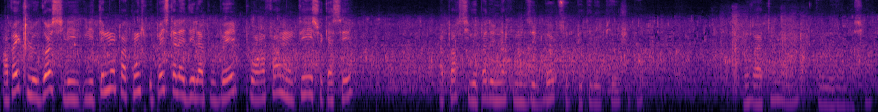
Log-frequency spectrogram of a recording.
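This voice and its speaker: Jumpy man yelling over game play, loud noise. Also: sits high, steady tone, fast. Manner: jittery, frightened, yelps and mutters to himself. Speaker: gaming youtuber. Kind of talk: let's play commentary. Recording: loud background noise and hiss.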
